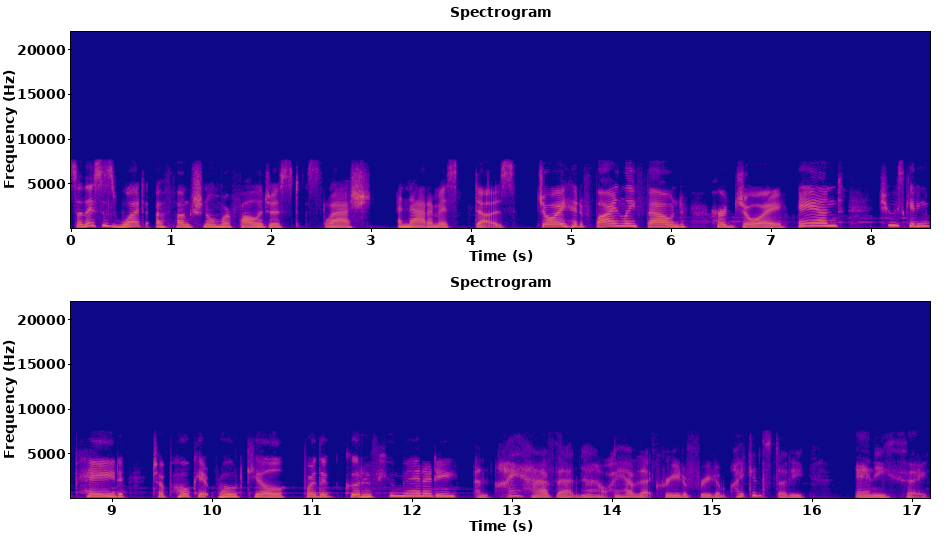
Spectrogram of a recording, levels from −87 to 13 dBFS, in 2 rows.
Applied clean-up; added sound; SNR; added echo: neural mask model RNNoise.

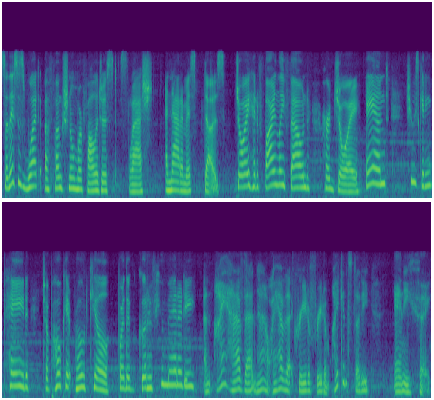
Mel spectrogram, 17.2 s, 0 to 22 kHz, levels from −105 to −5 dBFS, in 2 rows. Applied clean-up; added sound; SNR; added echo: neural separator model SepFormer DNS4.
